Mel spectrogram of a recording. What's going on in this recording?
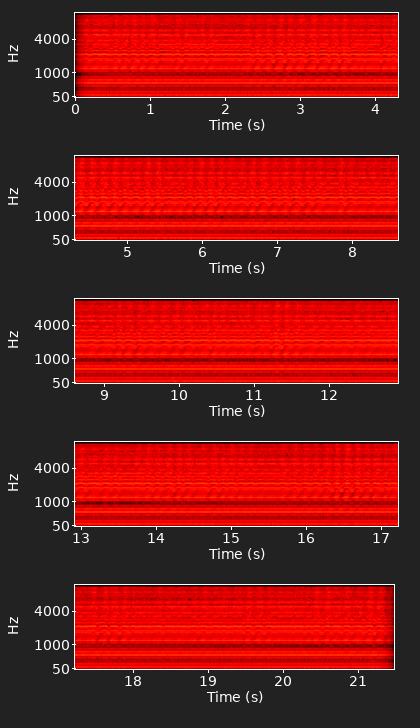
Machine buzzing
Close-up recording of a harsh-sounding buzz from a machine. I used this as a layer to sound design a headache.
